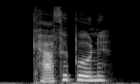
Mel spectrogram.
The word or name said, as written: kaffebonde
